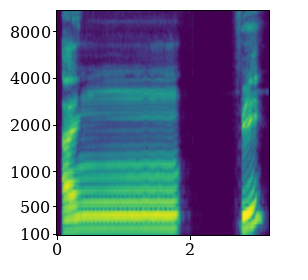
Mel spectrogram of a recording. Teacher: নাকের ভিতরে লুকিয়ে গুন্না করে পড়তে হয় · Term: ইকফা গুন্না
